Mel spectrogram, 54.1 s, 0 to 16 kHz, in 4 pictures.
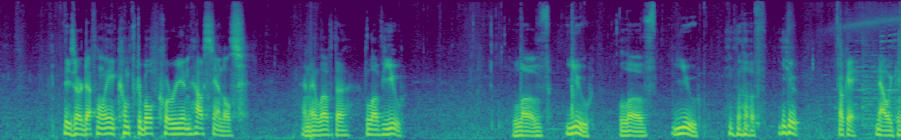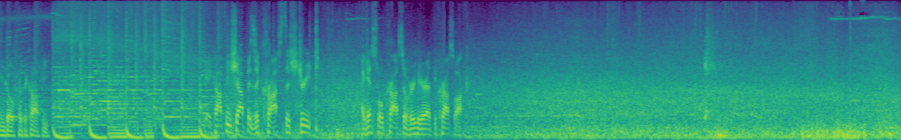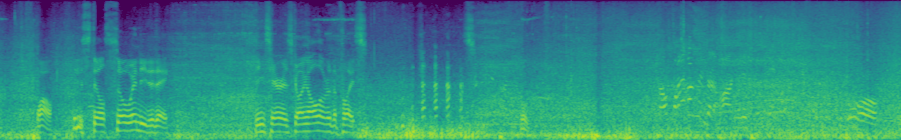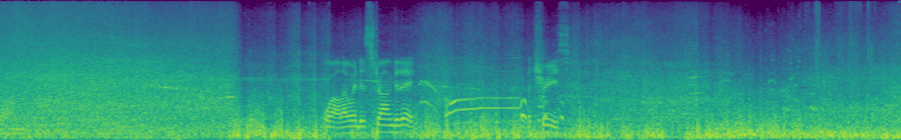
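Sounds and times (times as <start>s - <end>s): road traffic: 3.2s - 54.0s
wind rumbling on microphone: 21.4s - 28.2s, 32.2s - 54.0s.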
